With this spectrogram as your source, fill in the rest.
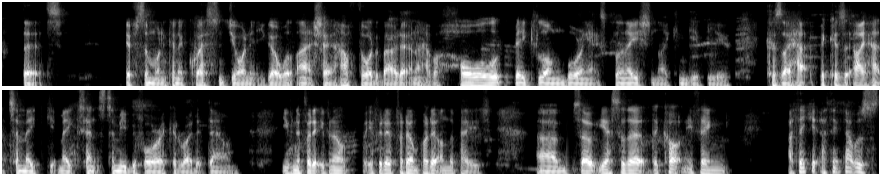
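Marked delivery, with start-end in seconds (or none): none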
